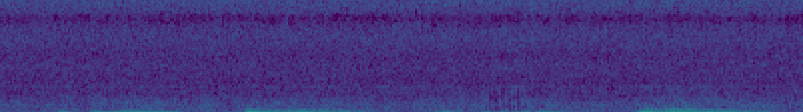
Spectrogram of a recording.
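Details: Soft, deep snoring from a dozing cat: low humming breaths alternate with rougher, louder rasps about every two seconds, in a quiet small room.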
